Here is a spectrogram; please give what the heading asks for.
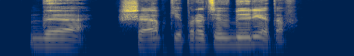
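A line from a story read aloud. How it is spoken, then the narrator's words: Laughing at own joke. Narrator (Russian): сказал он и захохотал от своей шутки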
